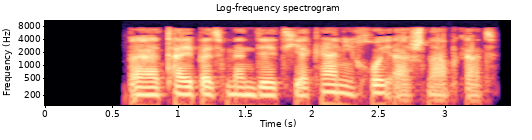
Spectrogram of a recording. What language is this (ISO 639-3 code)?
ckb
